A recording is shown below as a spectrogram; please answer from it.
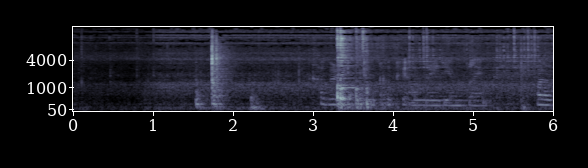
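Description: Metal clanks on a stainless steel cooking pot: a few light knocks a couple of seconds in, then a loud clank with a ringing tone about three seconds in as the steel lid is set on the pot.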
